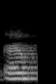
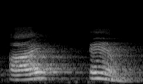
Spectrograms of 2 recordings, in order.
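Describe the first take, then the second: First: The two words merge into one syllable. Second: It is said as two separate words.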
